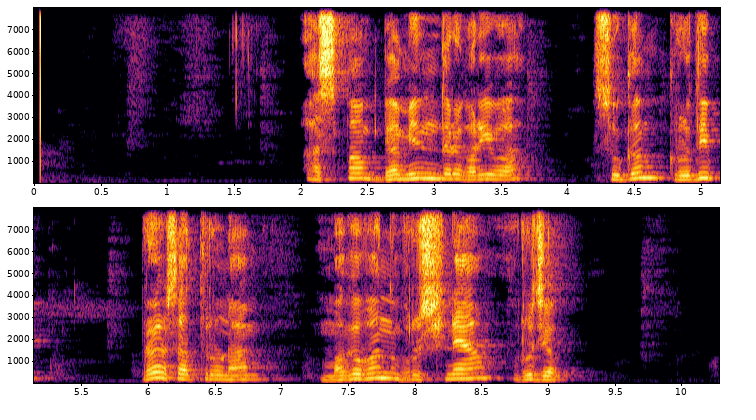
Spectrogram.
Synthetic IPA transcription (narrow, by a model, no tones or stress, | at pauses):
ɐsmɐbʱjɐmind̪ɾɐʋɐɾiʋɐ | suɡɐmkɾud̪ipː | ɾɐsɐt̪ɾuɳaːmː | ɐɡɐʋɐnʋɾuʂɳjaːmɾud͡ʒɐ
